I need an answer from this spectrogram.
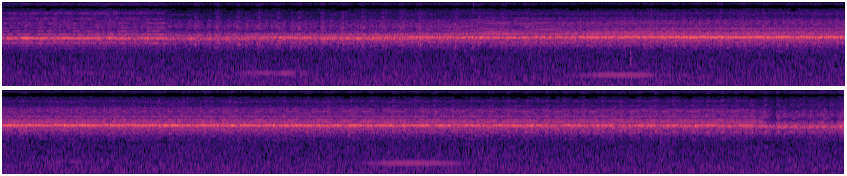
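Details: A cicada at an Amazon nature lodge gives a piercing, even buzz that runs continuously at a high pitch, with a faint hiss above. A few soft, low whistled notes from another creature sound briefly behind it.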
